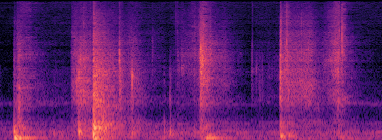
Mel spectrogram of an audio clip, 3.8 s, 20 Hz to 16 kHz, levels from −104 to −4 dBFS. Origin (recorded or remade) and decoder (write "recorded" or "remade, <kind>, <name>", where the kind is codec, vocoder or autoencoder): remade, codec, SNAC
